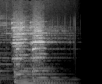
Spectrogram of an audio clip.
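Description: Andean folk band with harp and violins striking a final chord about a third of a second in, which fades and stops before the halfway-to-two-seconds mark is long past, ending the song.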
